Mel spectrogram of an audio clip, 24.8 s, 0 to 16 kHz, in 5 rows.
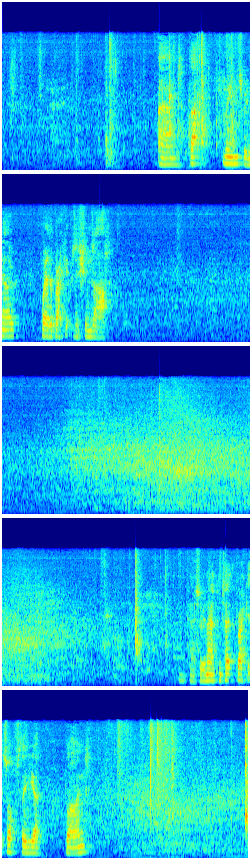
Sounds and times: Speech: 3.1s - 7.2s, 18.3s - 21.7s.

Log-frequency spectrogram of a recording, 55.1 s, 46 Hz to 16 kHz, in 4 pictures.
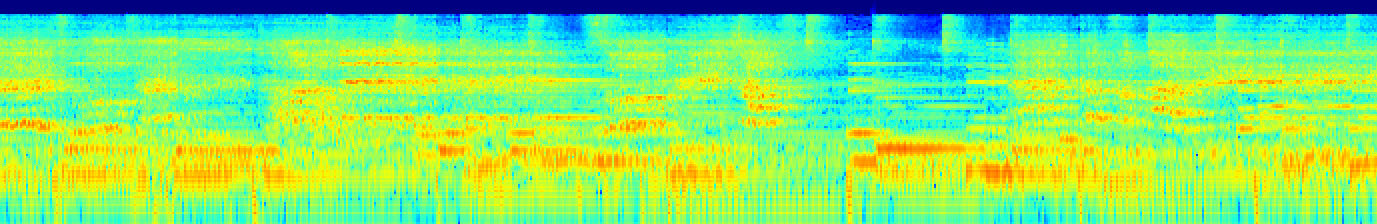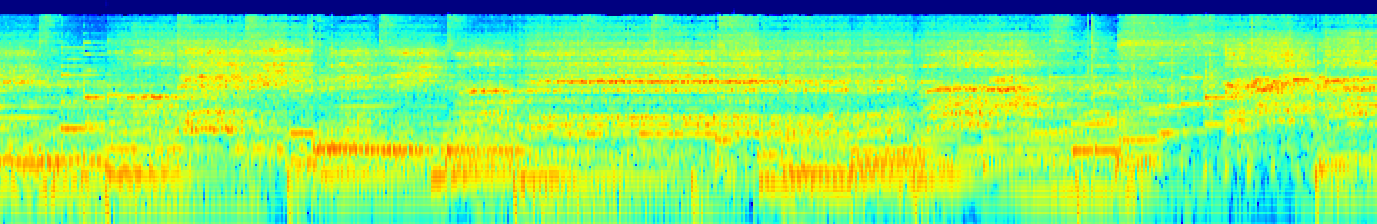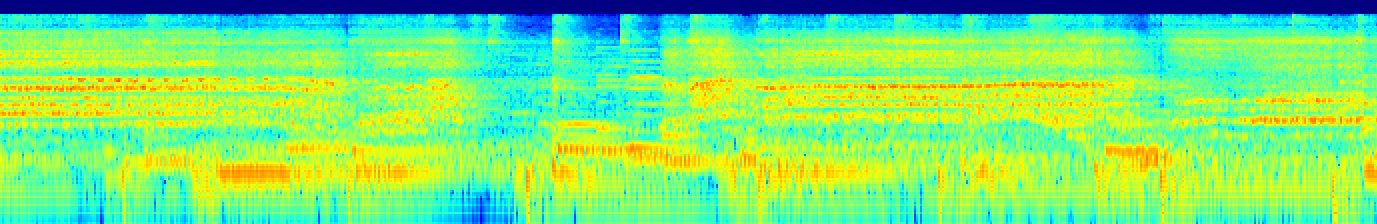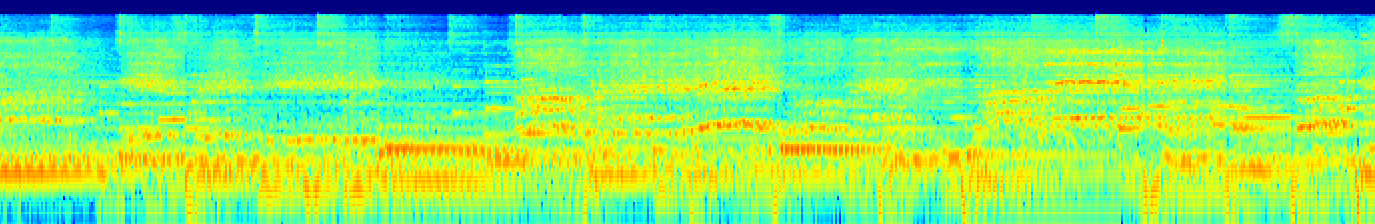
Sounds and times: Choir: 0.0s - 8.6s, 9.6s - 55.0s
Gospel music: 0.0s - 55.0s
Music of Latin America: 0.0s - 55.0s.

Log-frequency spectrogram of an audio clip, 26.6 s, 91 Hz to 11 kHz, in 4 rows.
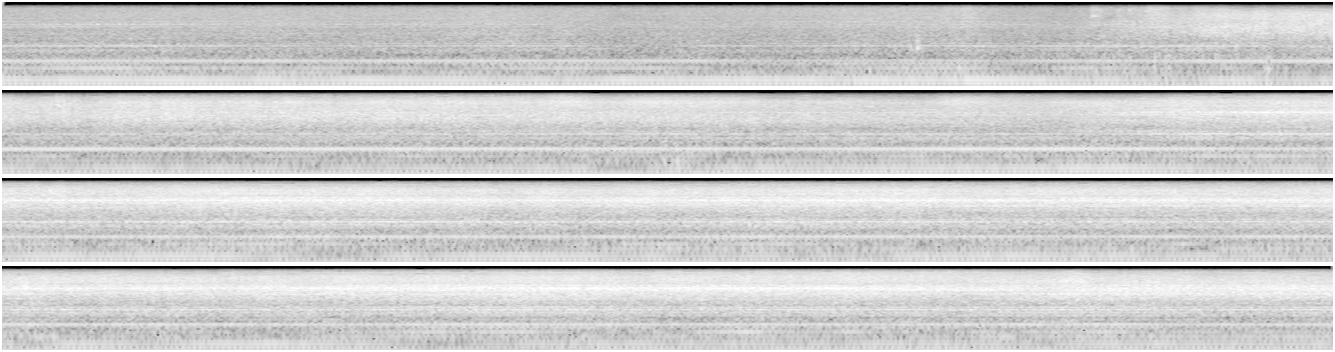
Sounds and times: Motorboat, speedboat: 0.0s - 26.6s.

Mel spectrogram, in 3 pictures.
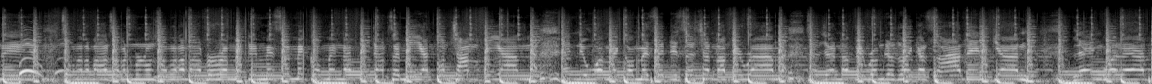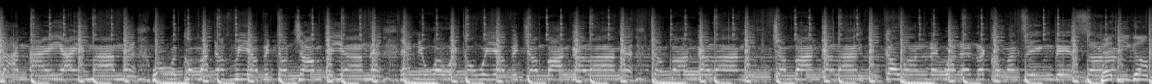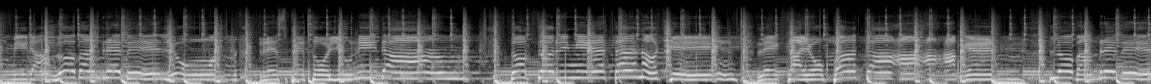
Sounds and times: Music: 0.0s - 34.5s.

